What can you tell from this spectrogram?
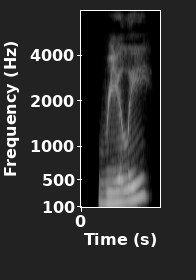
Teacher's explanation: Say really with a rising tone to show surprise.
